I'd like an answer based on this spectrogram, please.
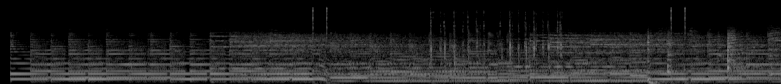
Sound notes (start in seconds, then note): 0.4 upbeat music; 4.3 keyboard clacking; 4.3 mouse clicking; 6.6 upbeat music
